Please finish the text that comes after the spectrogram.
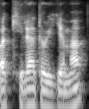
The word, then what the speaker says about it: Toriyama: le décès de Toriyama alors Akira Toriyama ou Akira Toriyama si on veut prononcer le mieux possible en japonais je te laisserai gens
